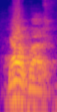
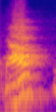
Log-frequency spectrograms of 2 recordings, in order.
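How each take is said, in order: First: "davar" with the first syllable stressed, falling away; DA-var, the mistaken stress in "davar"; wrong stress on first syllable. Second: "davar" with the final syllable stressed, lifting at the end; da-VAR, rising onto the end of "davar"; stress on last syllable. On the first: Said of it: "tu ne vas pas dire". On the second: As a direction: say "davar" correctly as da-VAR, weight on VAR. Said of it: "tu vas dire da". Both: Shown as a demonstration.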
